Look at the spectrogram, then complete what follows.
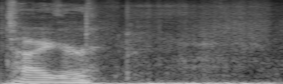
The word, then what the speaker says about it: TIGAR: TI g a r it's not not like the animal it's tigar but it's pronounced Tiger Tiger Health Technologies and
